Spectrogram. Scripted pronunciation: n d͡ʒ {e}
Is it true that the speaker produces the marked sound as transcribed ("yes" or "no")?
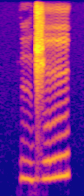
yes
